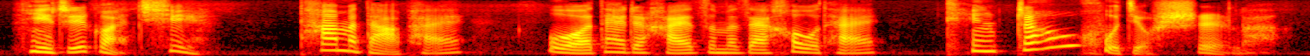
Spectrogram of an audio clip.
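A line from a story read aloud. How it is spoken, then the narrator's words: Laughing. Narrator (Chinese): 葛氏却有点厌这个色中恶鬼高恒，笑着说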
